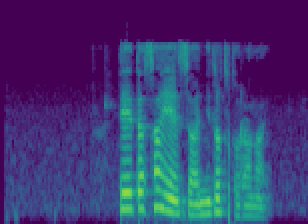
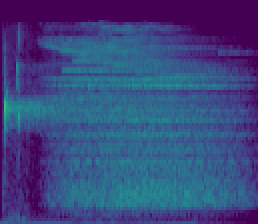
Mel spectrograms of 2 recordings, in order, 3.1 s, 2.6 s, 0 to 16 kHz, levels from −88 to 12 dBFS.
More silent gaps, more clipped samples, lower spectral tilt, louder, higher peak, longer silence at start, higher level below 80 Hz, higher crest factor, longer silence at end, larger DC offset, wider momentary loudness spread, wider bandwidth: neither; neither; first, -4.5 dB/octave vs 1.5 dB/octave; first, -14 LUFS vs -32 LUFS; first, 0 dBFS vs -6 dBFS; first, 1.2 s vs 0 s; first, -60 dBFS vs -72 dBFS; second, 16 dB vs 28 dB; first, 0.45 s vs 0.05 s; neither; first, 14 LU vs 7 LU; second, 8 kHz vs 11 kHz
